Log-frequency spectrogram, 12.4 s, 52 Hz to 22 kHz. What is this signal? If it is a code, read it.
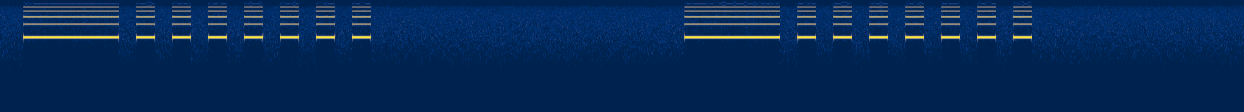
Beep code, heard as a piezo beeper, played twice, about 2950 Hz. 1 long, 7 short.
